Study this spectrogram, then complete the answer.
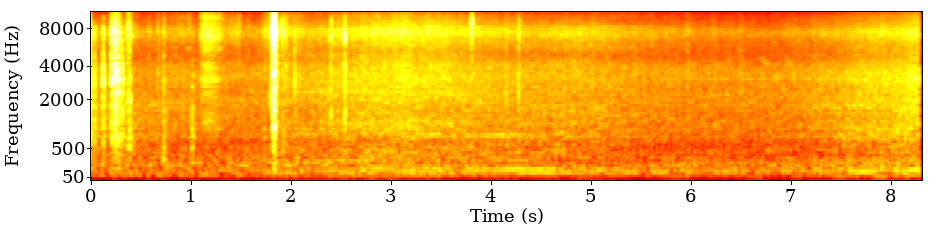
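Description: A phone is lifted and handled, rubbing against a hand.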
